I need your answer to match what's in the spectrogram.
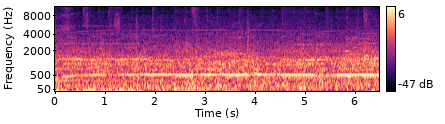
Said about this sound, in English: Maybe I can try hoovering them up.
